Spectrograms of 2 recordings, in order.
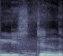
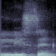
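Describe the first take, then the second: First: The t sound is pronounced in the middle. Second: The t sound is silent in the middle. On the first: The speaker calls it wrong. "गलत है आपका" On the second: The speaker calls it right. "वहाँ पे टी silent हो जाता"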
